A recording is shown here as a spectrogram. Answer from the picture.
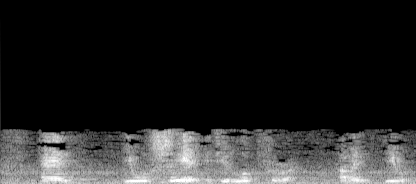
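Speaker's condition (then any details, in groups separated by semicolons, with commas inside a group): No condition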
